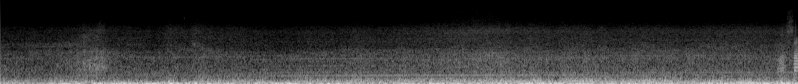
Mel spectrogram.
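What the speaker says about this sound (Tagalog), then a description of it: "Yo, lakas ng hangin." Strong wind buffets the microphone on a motorcycle ride in Camarines Sur, a loud, continuous low roar with gusty surges, and a faint engine hum underneath, with no talking.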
